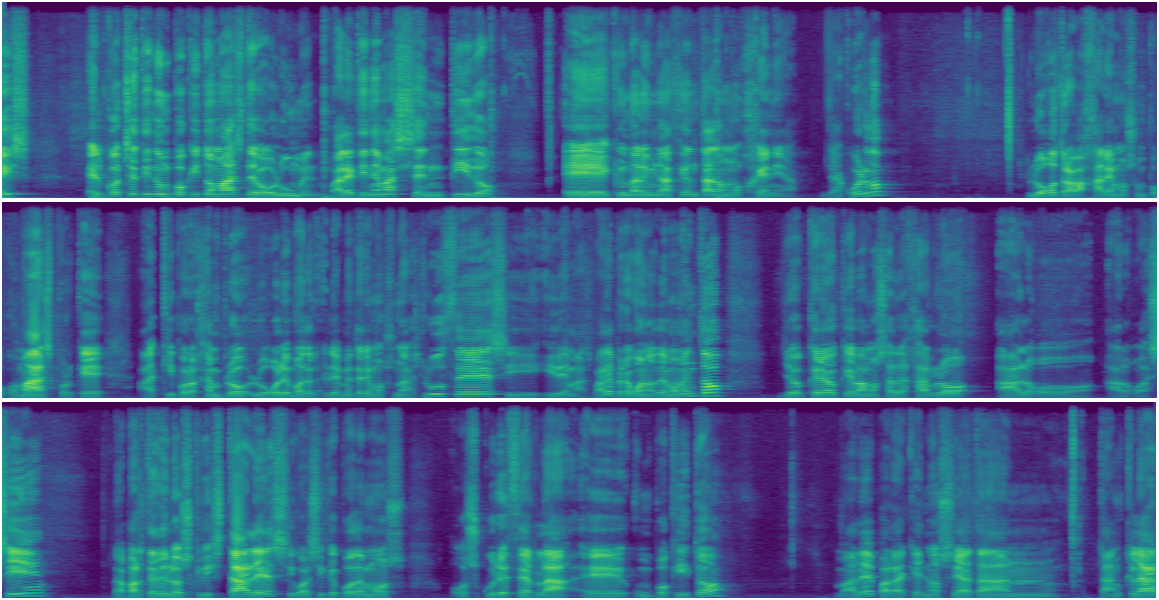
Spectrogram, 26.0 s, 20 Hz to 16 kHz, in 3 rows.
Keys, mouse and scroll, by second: 8.1 ctrl+z, 8.9-10.2 alt+middle drag, 10.2 click, 11.2 ctrl+z, 12.6-16.6 drag, 16.7 alt+middle click, 17.2 alt+middle click, 18.0-25.9 drag.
